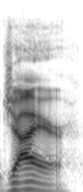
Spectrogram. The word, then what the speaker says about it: gyre: the widening and widening gyre which is actually the preferred pronunciation I've heard the poem both ways but the widening and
